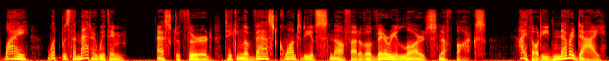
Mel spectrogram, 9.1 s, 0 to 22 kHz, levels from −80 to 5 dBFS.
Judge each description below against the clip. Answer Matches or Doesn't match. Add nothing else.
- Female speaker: Doesn't match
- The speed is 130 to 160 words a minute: Doesn't match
